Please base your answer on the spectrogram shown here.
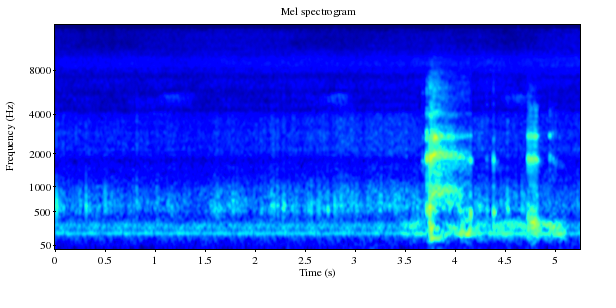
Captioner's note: faint sounds of bayou fx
